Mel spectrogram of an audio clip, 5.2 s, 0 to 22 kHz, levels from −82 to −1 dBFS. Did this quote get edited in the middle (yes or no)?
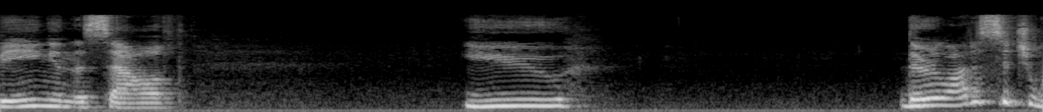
no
